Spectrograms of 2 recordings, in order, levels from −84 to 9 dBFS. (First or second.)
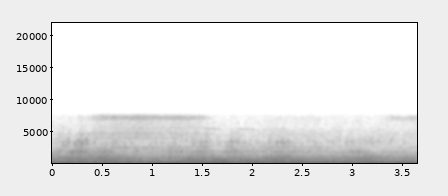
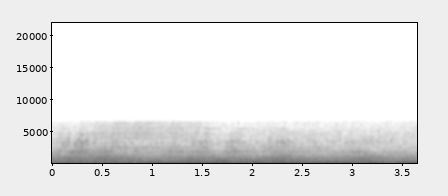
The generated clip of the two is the second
